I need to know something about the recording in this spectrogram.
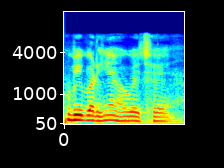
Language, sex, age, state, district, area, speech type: Maithili, male, 18-30, Bihar, Madhepura, rural, spontaneous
